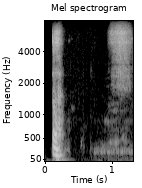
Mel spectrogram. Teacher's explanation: this is similar to uh like Duck but it's shorter and it's really in your throat rather than your mouth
